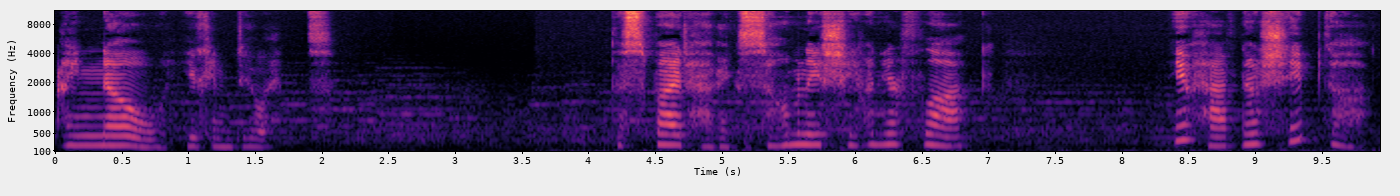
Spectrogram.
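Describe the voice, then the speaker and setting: Playing the same kind of unstable, brooding evil queen, this woman's fairly high voice moves slowly, with long pauses and faint music behind her. The audio roleplay is intense and theatrical, a formal, dramatic monologue that sounds grim and commanding as she shifts from hushed to forceful.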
